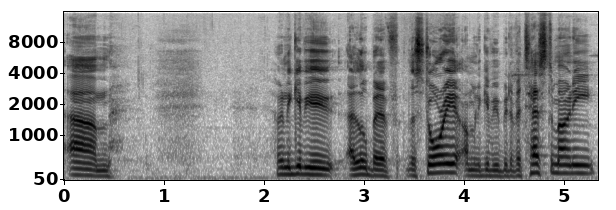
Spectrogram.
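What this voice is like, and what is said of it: Mixed English and Australian accent. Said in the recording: “You might be able to tell from my accent. I'm a hybrid. ... English by birth, but Aussie by choice.”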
